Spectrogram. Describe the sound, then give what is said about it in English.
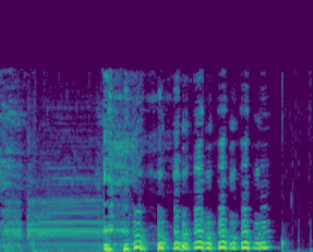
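A harsh, steady electronic buzzer drones for just under a second, rich in raspy overtones, then gives way to a stretch of lively talking. “That's the buzzer”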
